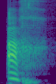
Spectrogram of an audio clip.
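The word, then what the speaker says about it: אח: Ach. The pronunciation is important. Try to pronounce it more glottally from your throat.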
